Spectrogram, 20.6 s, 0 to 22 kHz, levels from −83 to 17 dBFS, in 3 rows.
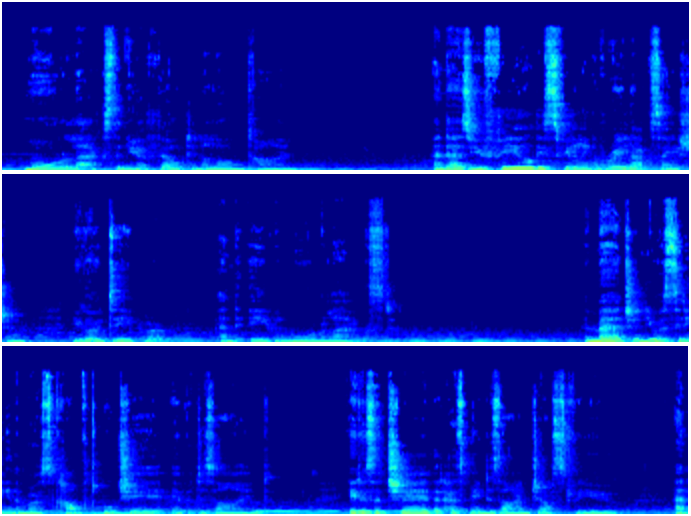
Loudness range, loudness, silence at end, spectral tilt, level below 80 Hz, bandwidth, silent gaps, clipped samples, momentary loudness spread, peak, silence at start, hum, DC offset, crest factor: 7 LU; -43 LUFS; 0 s; -5 dB/octave; -62 dBFS; 19 kHz; none; under 0.1%; 19 LU; -24 dBFS; 0 s; none; under 0.1%; 18 dB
